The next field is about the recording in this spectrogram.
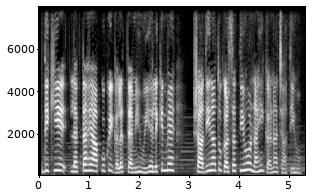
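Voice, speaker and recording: A woman's voice: on the high side, fairly quick, a little mellow, natural voice. A woman playing a poor, dutiful young woman in a moral story, speaking politely and earnestly. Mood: firm, surprised. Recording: music under the voice.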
